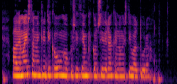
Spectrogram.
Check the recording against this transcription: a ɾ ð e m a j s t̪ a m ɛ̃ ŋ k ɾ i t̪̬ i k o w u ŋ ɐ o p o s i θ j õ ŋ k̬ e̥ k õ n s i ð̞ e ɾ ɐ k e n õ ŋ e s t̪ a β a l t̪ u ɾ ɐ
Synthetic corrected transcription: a ð e m a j s t̪ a m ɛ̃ ŋ k ɾ i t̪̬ i k o w u ŋ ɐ o p o s i θ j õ ŋ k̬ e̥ k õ n s i ð̞ e ɾ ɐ k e n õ ŋ e s t̪ i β a l t̪ u ɾ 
